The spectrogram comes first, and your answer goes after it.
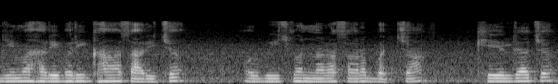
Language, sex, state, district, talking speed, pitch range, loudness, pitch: Rajasthani, male, Rajasthan, Nagaur, 170 wpm, 140-150 Hz, -17 LUFS, 145 Hz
